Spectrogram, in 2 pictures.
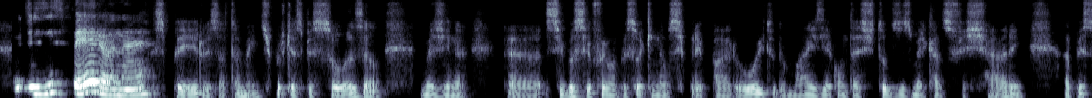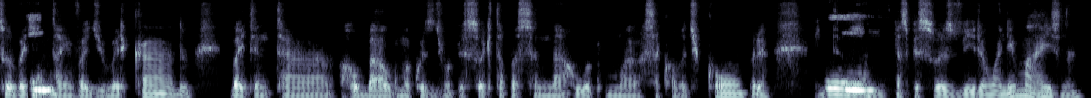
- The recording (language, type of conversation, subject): Portuguese, unstructured, Você já pensou nas consequências de uma falha tecnológica grave?
- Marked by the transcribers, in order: distorted speech; static; tapping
